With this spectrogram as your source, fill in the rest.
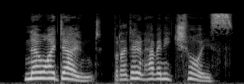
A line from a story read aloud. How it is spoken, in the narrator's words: the DCI barks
